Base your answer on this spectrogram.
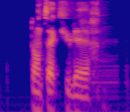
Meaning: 1. tentacular (pertaining to tentacles; which has tentacles) 2. tentacular (resembling a tentacle or tentacles) 3. sprawling
- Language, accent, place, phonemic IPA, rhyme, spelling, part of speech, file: French, France, Lyon, /tɑ̃.ta.ky.lɛʁ/, -ɛʁ, tentaculaire, adjective, LL-Q150 (fra)-tentaculaire.wav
